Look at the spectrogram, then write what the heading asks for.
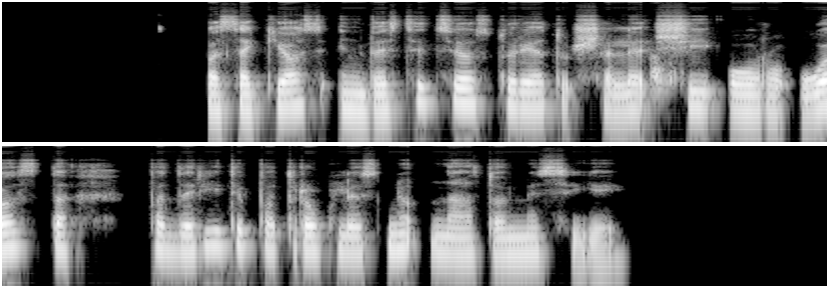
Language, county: Lithuanian, Vilnius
